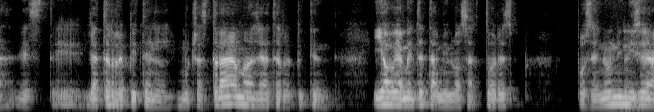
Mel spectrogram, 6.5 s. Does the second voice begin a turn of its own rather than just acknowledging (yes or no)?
no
